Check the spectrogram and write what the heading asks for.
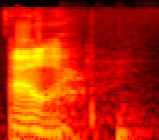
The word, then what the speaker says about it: ayah: Yeah, it's actually pronounced ayah.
